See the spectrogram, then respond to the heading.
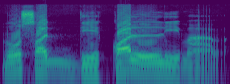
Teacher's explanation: Awalnya dibaca musaddiqal lima karena bertemu lam, masuk tanwinnya kepada lam, nunnya hilang. Musaddiqal lima tanpa ditahan. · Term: idgham bila gunnah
